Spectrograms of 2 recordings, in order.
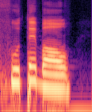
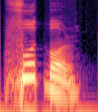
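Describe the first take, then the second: First: The stress falls on the last syllable. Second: The stress falls on the first syllable. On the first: This is the Portuguese pronunciation. "Em português, você fala futebol" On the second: This is the Spanish pronunciation. "Em espanhol, futebol"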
